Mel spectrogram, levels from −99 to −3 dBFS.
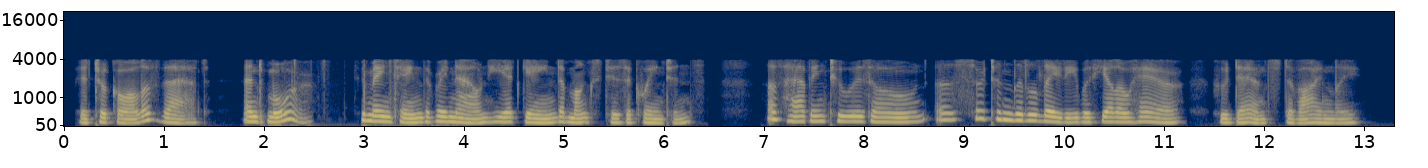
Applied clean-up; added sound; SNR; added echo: neural mask model RNNoise.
